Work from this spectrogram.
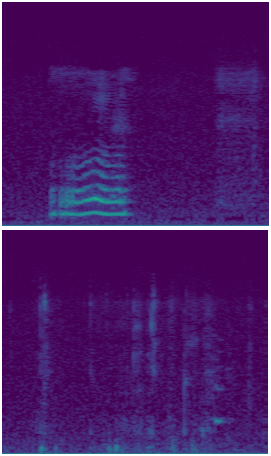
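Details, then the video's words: Two Whippets, Roxy aged three years and seven-week-old puppy Lilah, during rough play: one drawn-out, wavering, nasal whine lasting under a second, then soft rustling and breathy movement. "Whippets playing rough"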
